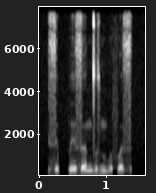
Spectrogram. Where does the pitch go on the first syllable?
rising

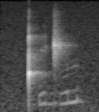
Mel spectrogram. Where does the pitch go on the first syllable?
low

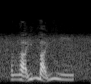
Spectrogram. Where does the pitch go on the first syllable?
rising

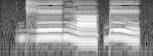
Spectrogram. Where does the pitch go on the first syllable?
high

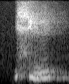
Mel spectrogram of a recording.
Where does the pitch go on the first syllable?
low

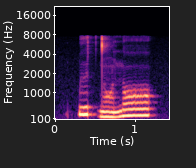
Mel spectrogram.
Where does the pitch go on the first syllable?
high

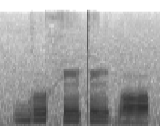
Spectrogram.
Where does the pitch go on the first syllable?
high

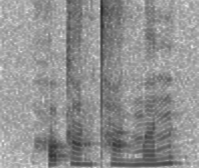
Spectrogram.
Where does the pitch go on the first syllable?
rising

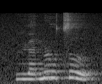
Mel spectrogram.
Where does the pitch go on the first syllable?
rising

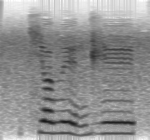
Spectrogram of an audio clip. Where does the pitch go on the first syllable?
high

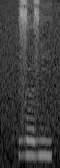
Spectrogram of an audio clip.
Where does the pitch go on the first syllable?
low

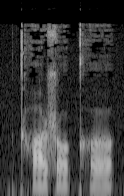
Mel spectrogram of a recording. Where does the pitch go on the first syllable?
rising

